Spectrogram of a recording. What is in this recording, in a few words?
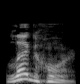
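"leghorn", British English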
